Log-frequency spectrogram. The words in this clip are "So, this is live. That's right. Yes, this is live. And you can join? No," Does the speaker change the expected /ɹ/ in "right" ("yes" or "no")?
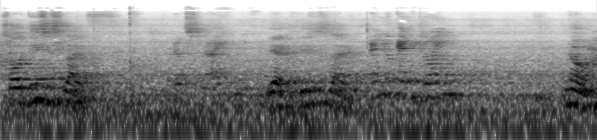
yes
